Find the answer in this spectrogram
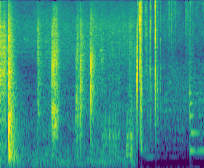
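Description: A handful of sharp clicks and knocks as hands work at a pickup truck's headlight assembly. About two-thirds of the way through, the background cuts out and music begins near the end.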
